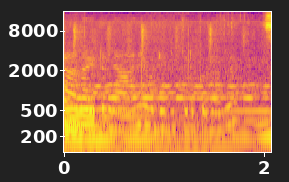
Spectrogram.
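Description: Background music with steady held notes, over a light crackling of a thin plastic cover being handled.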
